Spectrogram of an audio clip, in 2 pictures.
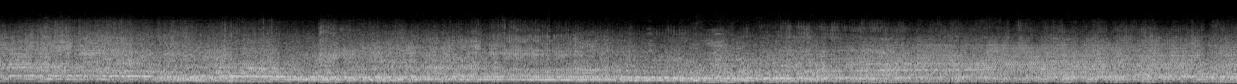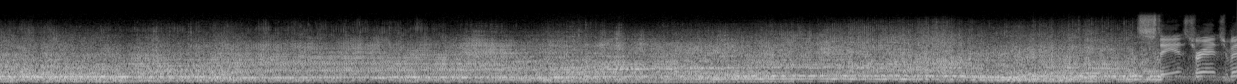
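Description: Stock cars racing at Motordrome Speedway in 2003: a loud, continuous roar of several engines rising and falling as the pack circles the oval, with an announcer talking over the noise throughout.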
